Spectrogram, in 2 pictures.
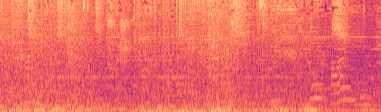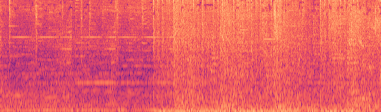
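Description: Automated turrets in the game Portal Stories: Mel fire dense bursts of rapid gunfire with crashes and smashing debris, loud and continuous, with a brief lull in the middle before the shooting resumes.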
